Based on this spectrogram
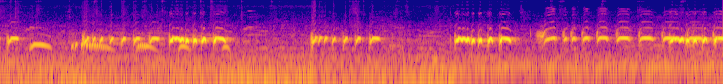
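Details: Zebra dove, local type, singing a loud song used as a lure for other doves: groups of quick staccato notes with rolling trills, separated by pauses, with soft lower coos early on.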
